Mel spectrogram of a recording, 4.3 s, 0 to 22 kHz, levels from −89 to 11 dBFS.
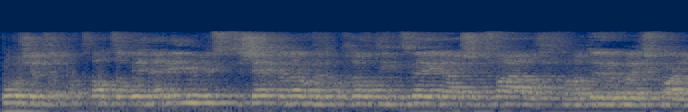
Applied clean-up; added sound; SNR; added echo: neural separator model SepFormer DNS4.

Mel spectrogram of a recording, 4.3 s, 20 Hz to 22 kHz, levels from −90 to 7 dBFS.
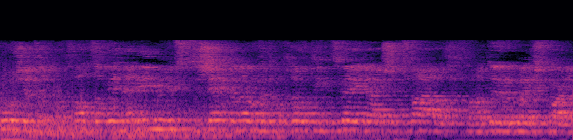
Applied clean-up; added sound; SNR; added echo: none; Boom; 11 dB; reverberation time 1.0 s.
